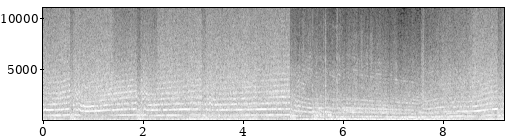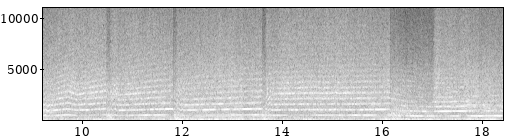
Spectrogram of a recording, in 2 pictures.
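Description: A racing car engine screams at high revs, rising through each gear and dropping sharply at every shift.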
